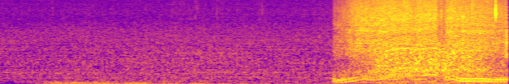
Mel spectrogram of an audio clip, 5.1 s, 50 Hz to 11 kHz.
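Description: The Hoonigan RS200 rally car in Forza Horizon 4 revs hard, its engine snarling up through the gears with rising and falling pitch. A quieter rumble comes first, then the engine bursts loud and close as it accelerates.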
